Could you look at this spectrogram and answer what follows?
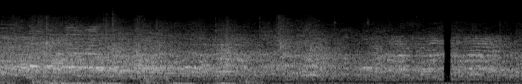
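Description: A wrestling crowd fills a Los Angeles ballroom at an awards event, a dense and steady roar of cheering and chatter that stays loud throughout, with a commentator talking over it.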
